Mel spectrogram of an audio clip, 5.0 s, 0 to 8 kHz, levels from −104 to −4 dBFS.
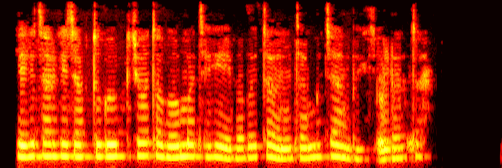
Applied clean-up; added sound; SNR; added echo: none; none; none; none.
